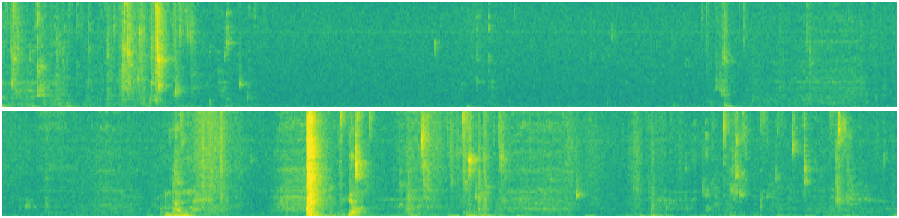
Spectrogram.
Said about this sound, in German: Jetzt ein bisschen einweichen lassen, damit ich die Schüssel auch sauber kriege.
